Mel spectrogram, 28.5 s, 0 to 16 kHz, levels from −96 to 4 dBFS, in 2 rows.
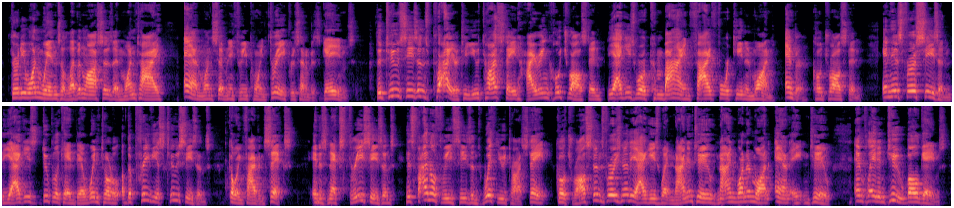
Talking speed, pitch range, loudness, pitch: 160 wpm, 140-215 Hz, -23 LUFS, 170 Hz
